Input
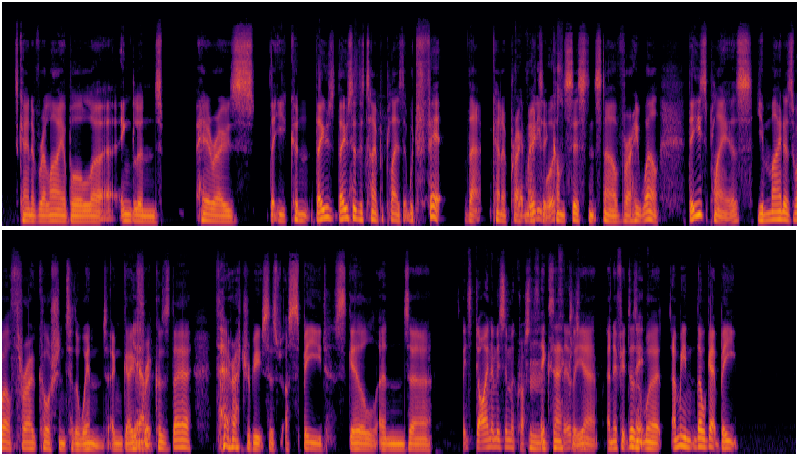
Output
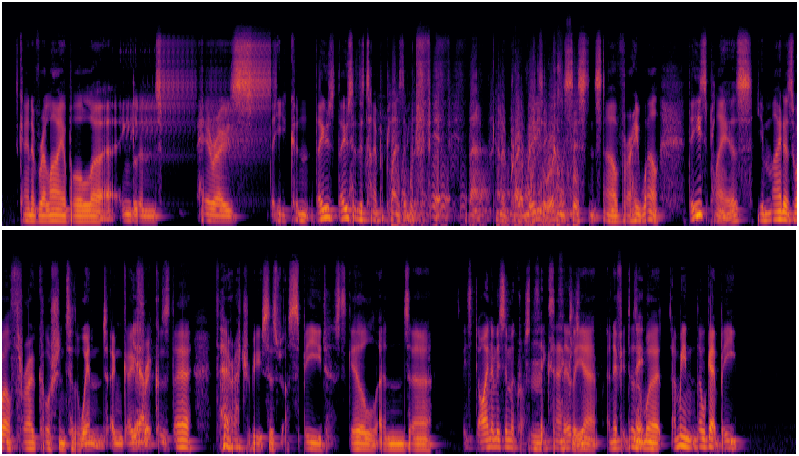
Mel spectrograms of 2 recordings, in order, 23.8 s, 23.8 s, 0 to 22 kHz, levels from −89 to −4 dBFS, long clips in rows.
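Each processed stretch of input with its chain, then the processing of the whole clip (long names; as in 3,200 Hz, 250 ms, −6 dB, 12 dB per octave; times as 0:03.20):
0:01.68–0:04.11: Bessel high-pass filter 190 Hz + delay with a high-pass on its return 71 ms, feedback 84%, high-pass 2,600 Hz, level −9 dB
0:05.65–0:08.64: gain into a clipping stage and back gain 32.5 dB + delay that swaps between a low-pass and a high-pass 149 ms, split 1,100 Hz, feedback 62%, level −9.5 dB
0:13.10–0:14.54: high-pass filter 260 Hz + parametric band 1,000 Hz −5.5 dB 0.3 octaves + multiband upward and downward compressor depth 100%
whole clip: low-pass filter 9,600 Hz 12 dB per octave; mains-hum notches 60/120/180/240/300 Hz; volume swells 113 ms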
